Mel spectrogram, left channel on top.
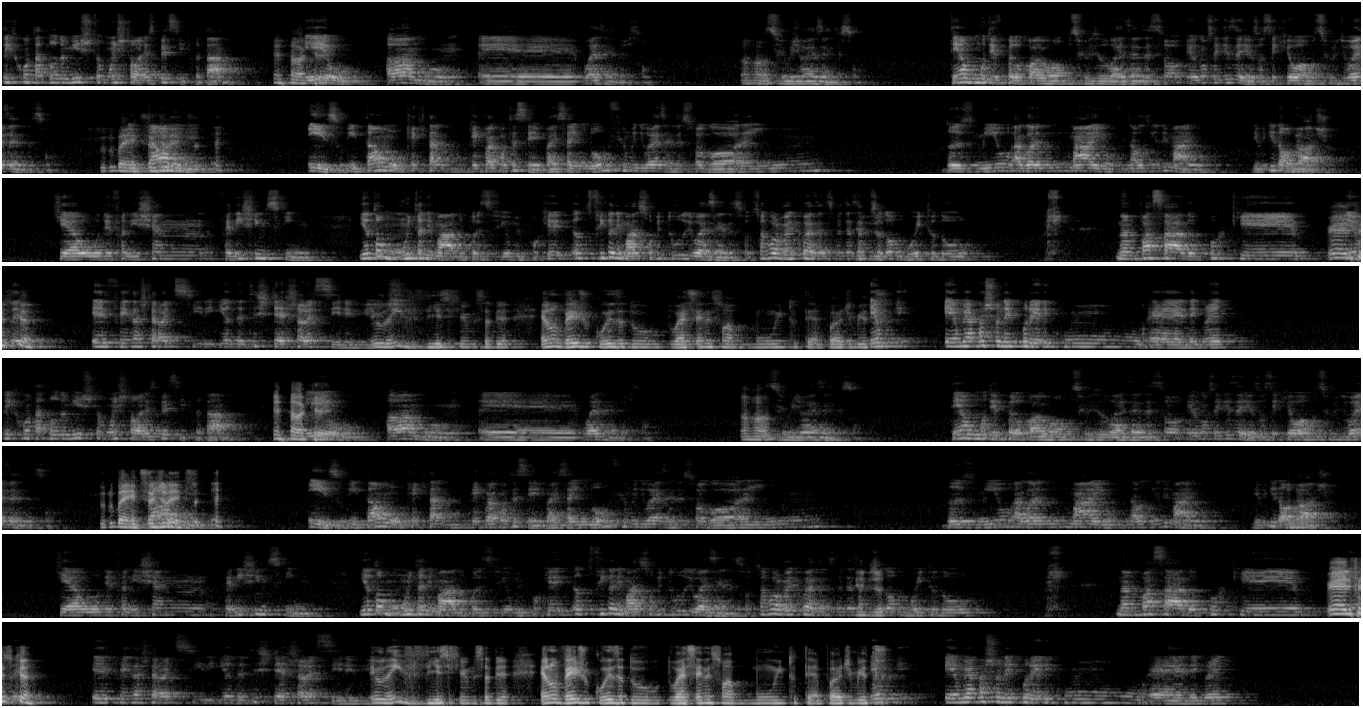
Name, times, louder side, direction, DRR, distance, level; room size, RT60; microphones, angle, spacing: voice 1, 0.0-2.3 3.0-3.5 3.8-6.5 7.5-8.6 9.5-14.1 14.8-15.6 16.6-21.8 23.0-25.7 26.1-26.9 27.7-36.9 37.6-37.8 38.3-40.2 40.6-41.0 41.7-44.8 49.4-49.8 50.2-53.0, left 2 dB, 65° left, 4 dB, 1.4 m, -32 dB
voice 2, 2.7-3.3 7.4-7.7 14.6-15.4 15.7-15.8 26.4-26.7 35.7-36.0 40.4-41.1 44.5-49.6, right 5 dB, 85° right, 13 dB, 0.5 m, -27 dB
18.5 x 6.7 x 2.4 m, 0.73 s
head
